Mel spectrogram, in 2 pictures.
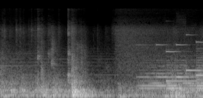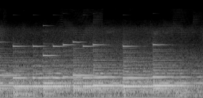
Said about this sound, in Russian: Осторожно, двери закрываются. Следующая станция – Добро.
